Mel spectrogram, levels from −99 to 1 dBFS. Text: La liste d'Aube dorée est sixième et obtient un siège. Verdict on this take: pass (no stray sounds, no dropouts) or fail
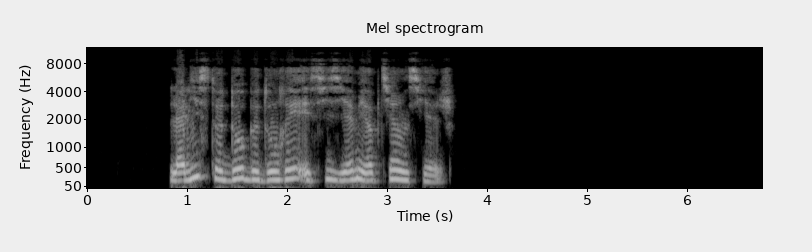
pass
